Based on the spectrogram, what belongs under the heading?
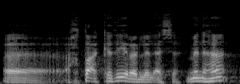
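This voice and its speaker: A cleric-like man fields callers' religious questions on a call-in program, explaining everyday matters patiently and drawing out the words in his examples. At an average male pitch, he takes his time even at a quick pace, with a sing-song lilt.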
